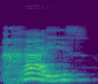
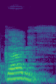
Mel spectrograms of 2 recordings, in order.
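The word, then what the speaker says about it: χάρις: Y en griego se pronuncia charis o caris.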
